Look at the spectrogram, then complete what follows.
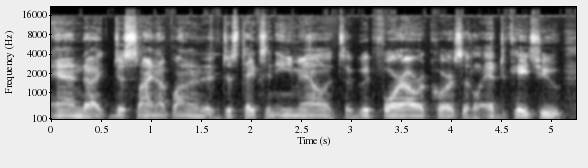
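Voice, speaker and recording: Fairly low in pitch, a man talks with hardly any pauses. His intonation is monotone and flat. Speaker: real estate agent. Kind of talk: TV interview. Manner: fast.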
